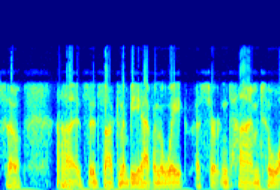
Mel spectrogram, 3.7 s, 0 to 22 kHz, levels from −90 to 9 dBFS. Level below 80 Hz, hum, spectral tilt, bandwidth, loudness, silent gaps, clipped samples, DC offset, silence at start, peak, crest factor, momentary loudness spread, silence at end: -44 dBFS; none; -6.5 dB/octave; 8.2 kHz; -20 LUFS; none; under 0.1%; under 0.1%; 0 s; -6 dBFS; 14 dB; 8 LU; 0 s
